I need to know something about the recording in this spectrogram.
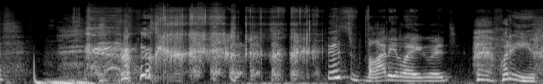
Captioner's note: laughing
